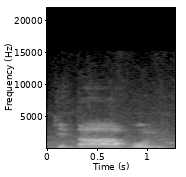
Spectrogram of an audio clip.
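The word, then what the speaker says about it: كتاب: If you stop pronouncing, there's no word after that, you will say kitab. That we say all the time. The book is kitab. But the full correct Arabic word is kitabun.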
